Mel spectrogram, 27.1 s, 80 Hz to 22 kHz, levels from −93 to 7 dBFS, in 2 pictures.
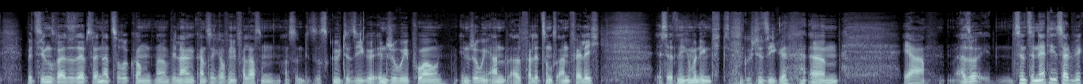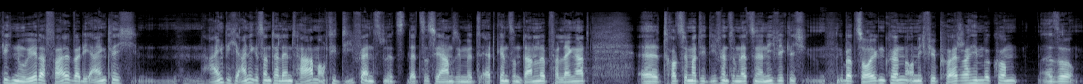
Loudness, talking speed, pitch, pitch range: -19 LUFS, 170 wpm, 105 Hz, 95-125 Hz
